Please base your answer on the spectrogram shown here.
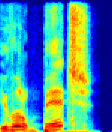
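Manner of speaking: loud yell, called out. Retelling chasing a kid to a house, retelling own yell at him. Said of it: "I yelled to him".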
